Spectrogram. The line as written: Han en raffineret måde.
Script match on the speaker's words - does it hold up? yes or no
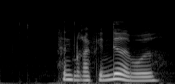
yes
